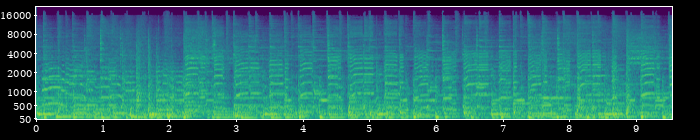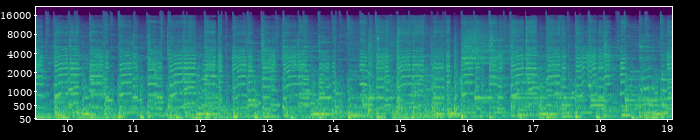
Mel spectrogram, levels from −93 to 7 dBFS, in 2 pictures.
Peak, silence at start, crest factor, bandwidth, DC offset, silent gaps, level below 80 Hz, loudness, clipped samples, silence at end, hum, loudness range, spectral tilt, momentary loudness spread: 0 dBFS; 0 s; 14 dB; 18 kHz; under 0.1%; none; -34 dBFS; -15 LUFS; under 0.1%; 0 s; none; 1 LU; -5.5 dB/octave; 3 LU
